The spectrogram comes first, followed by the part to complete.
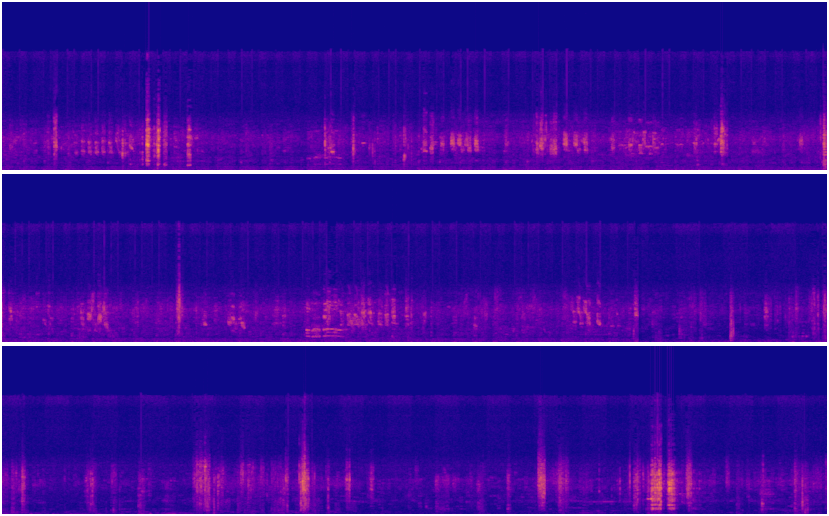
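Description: Scattered bird calls, loudest about a second and a half in and near the end, over light clicks and knocks of plastic pipe fittings being handled. A low steady hum fades out a little past halfway.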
